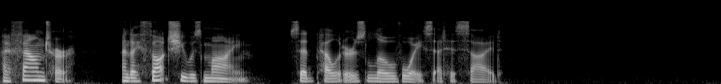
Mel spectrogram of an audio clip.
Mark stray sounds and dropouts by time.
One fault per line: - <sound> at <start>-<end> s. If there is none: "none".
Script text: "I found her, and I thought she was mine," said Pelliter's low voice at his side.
none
